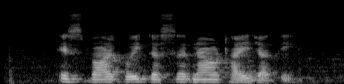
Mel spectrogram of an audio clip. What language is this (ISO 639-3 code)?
urd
